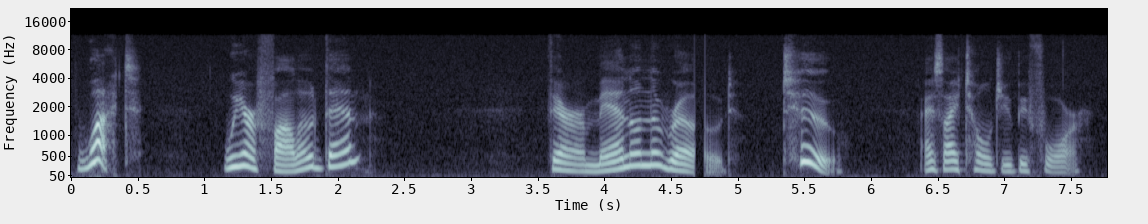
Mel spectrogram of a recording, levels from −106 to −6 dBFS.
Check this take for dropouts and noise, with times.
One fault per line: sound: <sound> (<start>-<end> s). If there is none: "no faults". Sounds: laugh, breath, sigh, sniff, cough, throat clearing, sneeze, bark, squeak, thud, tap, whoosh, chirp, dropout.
sound: dropout (4.7-4.8 s)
